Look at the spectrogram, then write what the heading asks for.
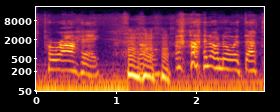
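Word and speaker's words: Paraje: but then when she pronounces it she says parahae i don't know what that's about so i have to say paraguay even though it's pronounced parahe p-a-r-a-j-e so anyway we're headed to new mexico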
